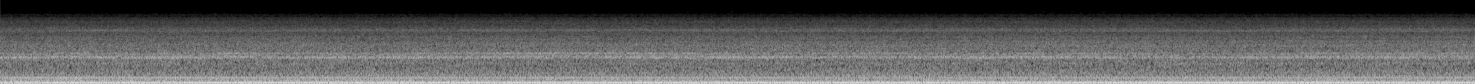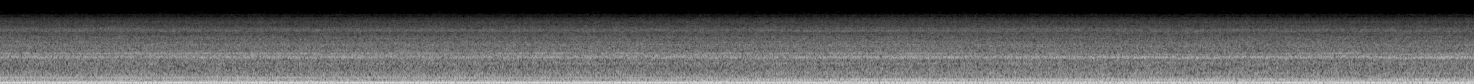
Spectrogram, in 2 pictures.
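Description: Embraer Tupi's four-cylinder Lycoming piston engine and propeller droning steadily in flight, heard inside the cabin. One of the tones drops slightly about 22 seconds in.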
